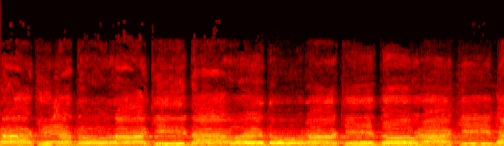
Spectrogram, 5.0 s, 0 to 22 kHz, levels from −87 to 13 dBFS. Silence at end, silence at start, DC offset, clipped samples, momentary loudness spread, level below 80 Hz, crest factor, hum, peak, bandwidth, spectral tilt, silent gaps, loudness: 0 s; 0 s; under 0.1%; under 0.1%; 4 LU; -72 dBFS; 14 dB; none; -6 dBFS; 15.5 kHz; -4 dB/octave; none; -19 LUFS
